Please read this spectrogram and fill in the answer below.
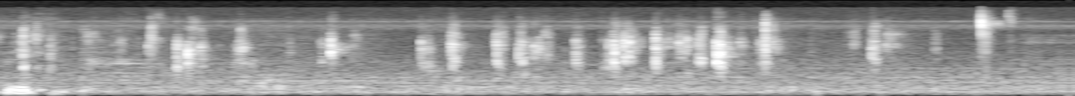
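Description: Typing on a computer keyboard: a run of quick, irregular keystrokes, faint.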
